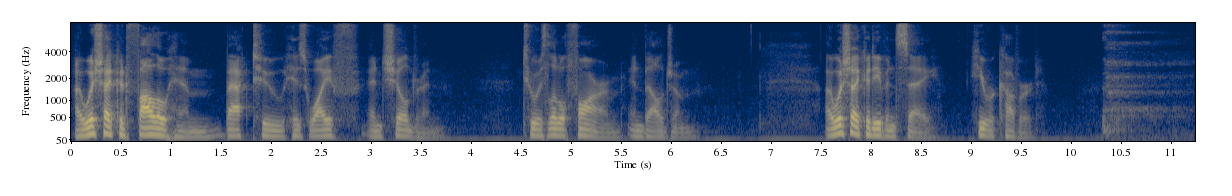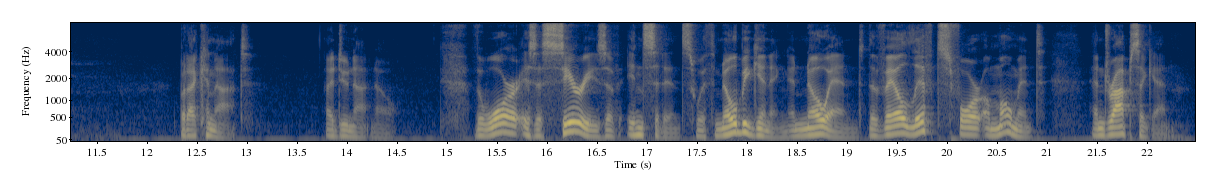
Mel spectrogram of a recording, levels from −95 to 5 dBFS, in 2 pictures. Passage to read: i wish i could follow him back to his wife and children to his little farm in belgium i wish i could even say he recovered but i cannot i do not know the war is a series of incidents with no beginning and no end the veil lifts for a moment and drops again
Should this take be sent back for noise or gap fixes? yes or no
yes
